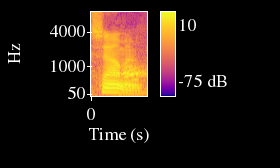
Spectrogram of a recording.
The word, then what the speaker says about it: Salmon: So I did pronounce it right. Salmon.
